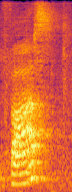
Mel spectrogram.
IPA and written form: faːs (face)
